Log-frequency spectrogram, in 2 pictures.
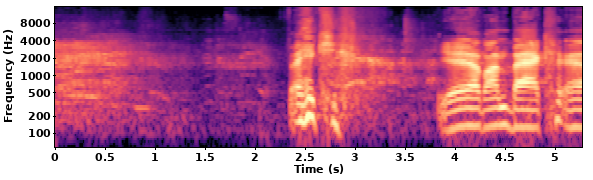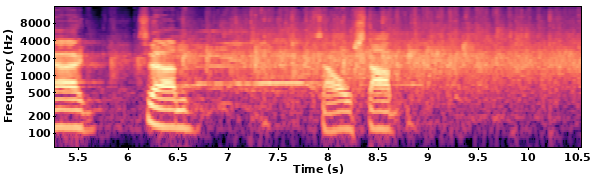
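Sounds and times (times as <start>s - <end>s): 
speech: 2.3s - 3.1s, 3.8s - 6.8s, 7.9s - 8.8s
church audience applause: 5.8s - 10.5s.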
